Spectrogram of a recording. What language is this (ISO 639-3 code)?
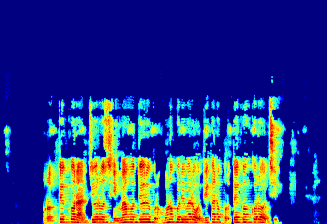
ori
